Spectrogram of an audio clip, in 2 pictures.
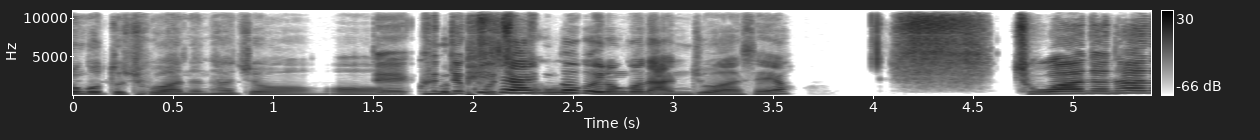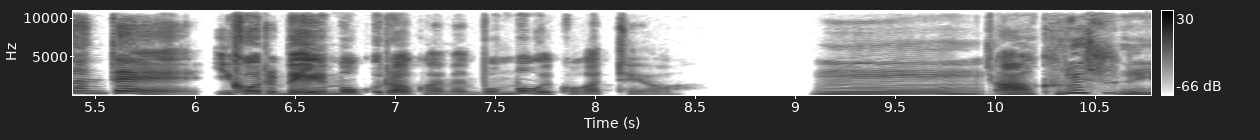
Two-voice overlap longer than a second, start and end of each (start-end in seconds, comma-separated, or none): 1.5-3.1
